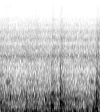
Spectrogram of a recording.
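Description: The JR Shikoku Ai Yoshinogawa sightseeing trolley train on the Tokushima Line, running from Awa-Ikeda toward Sadamitsu, rumbles steadily along the rails, with a dense low roar and a few soft rhythmic clacks of wheels over track joints rising briefly above the constant noise.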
